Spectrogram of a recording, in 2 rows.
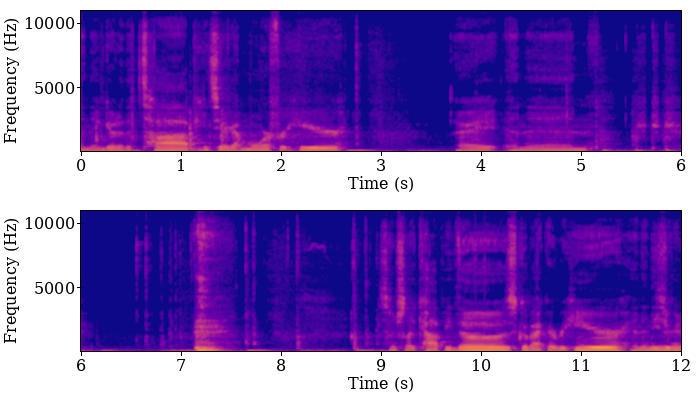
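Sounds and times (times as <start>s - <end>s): computer keyboard clicking: 6.6s - 9.2s.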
